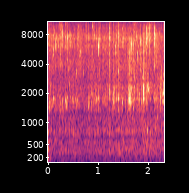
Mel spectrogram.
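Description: Hot water poured into a cup holding salt makes a steady, gentle trickling stream, faint and close, without talk.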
